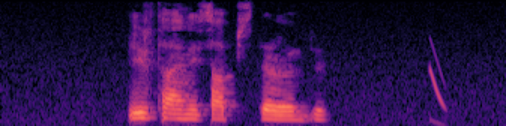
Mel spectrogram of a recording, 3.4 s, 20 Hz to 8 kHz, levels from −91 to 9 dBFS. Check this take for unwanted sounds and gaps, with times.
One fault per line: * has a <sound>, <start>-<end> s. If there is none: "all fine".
* has a chirp, 2.9-3.0 s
